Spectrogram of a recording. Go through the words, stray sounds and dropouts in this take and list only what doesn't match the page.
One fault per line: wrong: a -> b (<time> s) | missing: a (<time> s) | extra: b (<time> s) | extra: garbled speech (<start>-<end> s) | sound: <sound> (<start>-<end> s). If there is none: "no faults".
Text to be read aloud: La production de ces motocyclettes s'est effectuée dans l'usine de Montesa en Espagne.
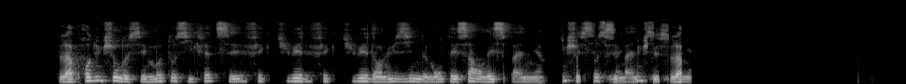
extra: effectuée (3.0 s)
extra: garbled speech (5.5-6.9 s)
